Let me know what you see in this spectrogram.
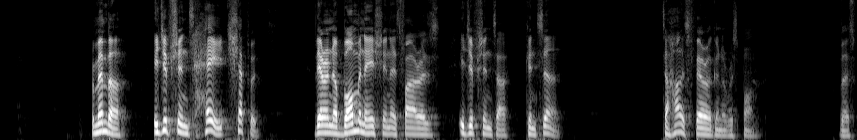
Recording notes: recorded live at Grace Community Bible Church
